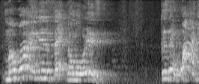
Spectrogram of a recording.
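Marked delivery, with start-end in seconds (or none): none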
